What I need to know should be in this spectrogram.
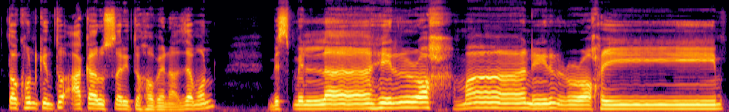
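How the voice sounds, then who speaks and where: A man teaching Quran recitation rules patiently, drawing out the example words slowly. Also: fairly high pitch. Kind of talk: slow explanatory tajweed lesson.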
